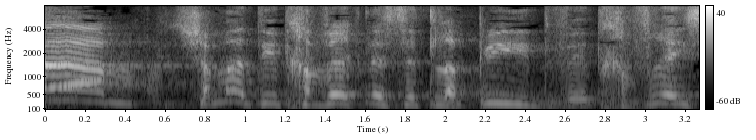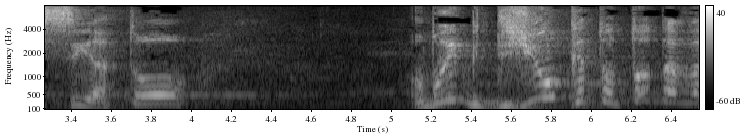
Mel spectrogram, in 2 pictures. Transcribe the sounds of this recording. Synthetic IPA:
amʃamat̪iet̪χaveʁknese̞t̪lapid̪veːt̪χavʁejsiat̪o̞ | o̰mʁimbid̪juket̪o̞t̪o̞d̪av

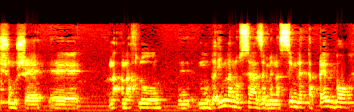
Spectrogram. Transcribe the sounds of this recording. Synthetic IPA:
ʃumʃe | anaχnu | mud̪aʔimlano̞seɦazeme̞nasimle̞t̪ape̞lbo̞

